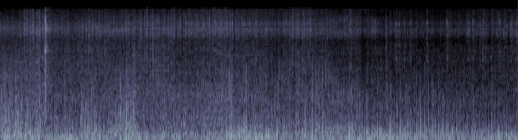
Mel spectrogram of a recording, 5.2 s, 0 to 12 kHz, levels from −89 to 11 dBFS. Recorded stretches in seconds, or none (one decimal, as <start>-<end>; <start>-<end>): 0.0-1.1; 1.7-3.3; 3.9-5.2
